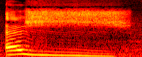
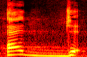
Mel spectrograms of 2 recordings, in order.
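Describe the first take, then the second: First: أج with ج stretched into a long zhhh; slow أج, the sound flowing on unblocked through ج; lax running jeem. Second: أج with ج blocked, then bounced out; lower-pitched أج, firm closure and short echo on ج; stopped jeem with qalqalah. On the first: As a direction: drag the ج of أج out as a zh. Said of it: "في رخاوة، الصوت جرى". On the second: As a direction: trap the ج in أج, then release it. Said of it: "يتحبس. هقول إيه؟". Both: Shown as a demonstration.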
